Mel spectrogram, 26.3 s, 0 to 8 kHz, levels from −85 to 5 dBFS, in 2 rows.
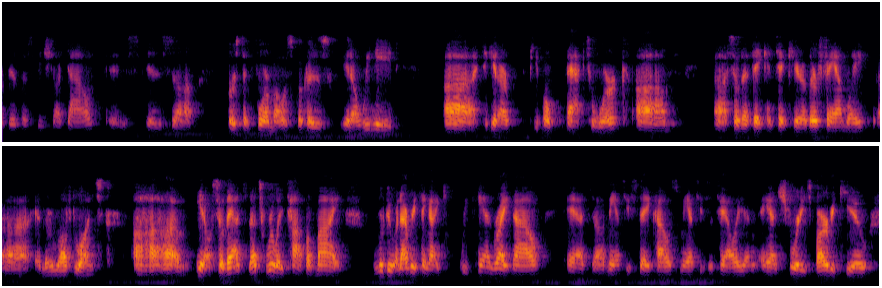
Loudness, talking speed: -25 LUFS, 150 wpm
